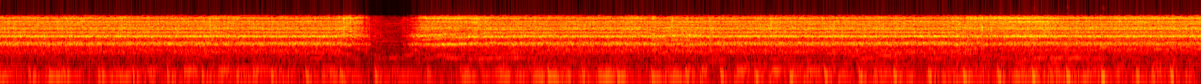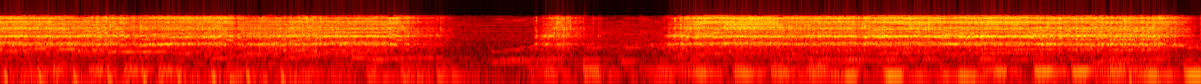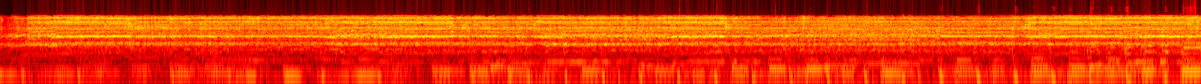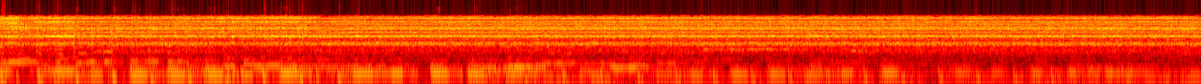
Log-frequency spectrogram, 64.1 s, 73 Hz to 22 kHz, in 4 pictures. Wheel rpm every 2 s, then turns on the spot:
160, 160, 80, 150, 160, 160, 160, 160, 150, 130, 110, 20, 70, 160, 160, 130, 130, 160, 160, 160, 160, 160, 160, 160, 160, 160, 160, 160, 160, 160, 160, 160.
none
